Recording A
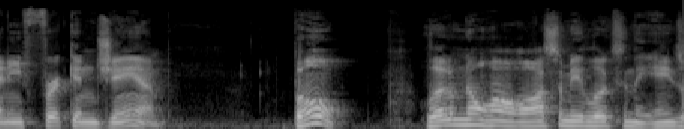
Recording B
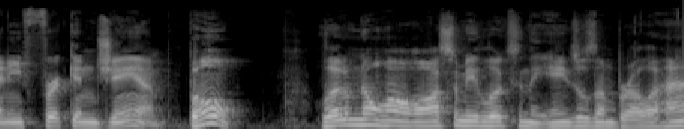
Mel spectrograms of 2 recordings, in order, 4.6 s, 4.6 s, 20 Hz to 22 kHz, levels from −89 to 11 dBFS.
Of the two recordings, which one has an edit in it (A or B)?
B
